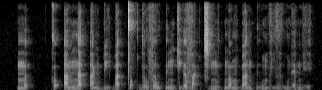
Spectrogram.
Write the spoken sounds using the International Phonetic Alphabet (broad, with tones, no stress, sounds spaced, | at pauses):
m ə˦˥ p̚ | k ɔ̰˧˨ ʔ a˧ m n a˦˥ t̚ ʔ a˧˩ ŋ ɓ i˧˩ ɓ a˨˩ t̚ t̪ ɔ˨˩ k̚ ɗ o̰˧˨ v ə˧ w ʔ ɨ˨˦ ŋ k ḭ˧˥ ə̯ v a˨˩ k̚ t͡ɕ ɨ̰˧˥ m u˦˥ t̚ n ɔ˧˩ ŋ ɓ a˧ n ʔ ɨ̰˧˥ w m ə̤˨˩ j l ə̤˨˩ w m ɛ˧˩ m e̤˨˩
